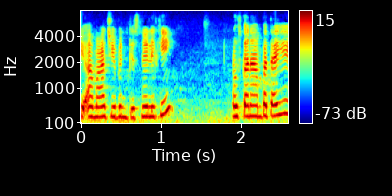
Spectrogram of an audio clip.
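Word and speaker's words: আমার জীবন: लिखी जिसका नाम था अमार जीवन, ठीक है। इसको इसी तरह से प्रोनाउंस करते हैं क्योंकि ये बंगाली में है।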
